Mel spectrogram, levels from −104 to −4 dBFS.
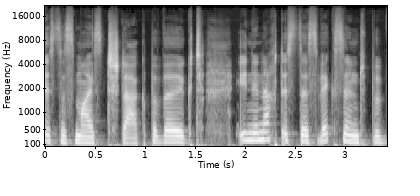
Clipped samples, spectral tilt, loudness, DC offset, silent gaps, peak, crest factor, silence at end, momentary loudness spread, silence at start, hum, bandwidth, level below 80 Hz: under 0.1%; -4.5 dB/octave; -14 LUFS; under 0.1%; none; 0 dBFS; 14 dB; 0 s; 4 LU; 0 s; none; 20 kHz; -32 dBFS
